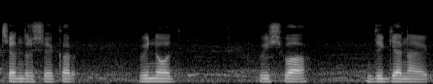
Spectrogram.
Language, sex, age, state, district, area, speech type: Kannada, male, 18-30, Karnataka, Koppal, rural, spontaneous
